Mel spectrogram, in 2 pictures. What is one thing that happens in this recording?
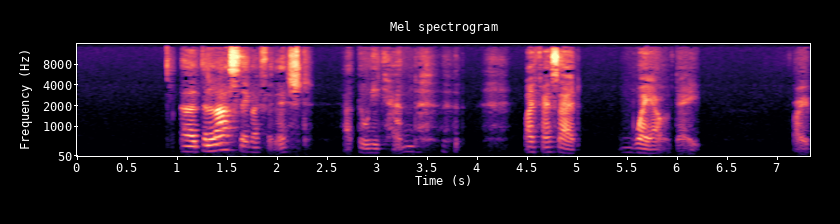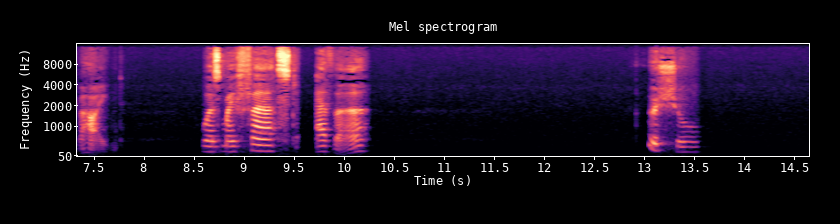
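A young woman talks calmly and close to a microphone, in short bursts with pauses.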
